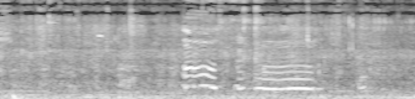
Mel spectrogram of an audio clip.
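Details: Female XL American Bully puppies, three girls, with eyes now turned green, give brief, faint, tonal whimpers. Two short whines in quick succession, the second a steady, drawn-out note, over a low, noisy indoor background with a person speaking nearby.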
